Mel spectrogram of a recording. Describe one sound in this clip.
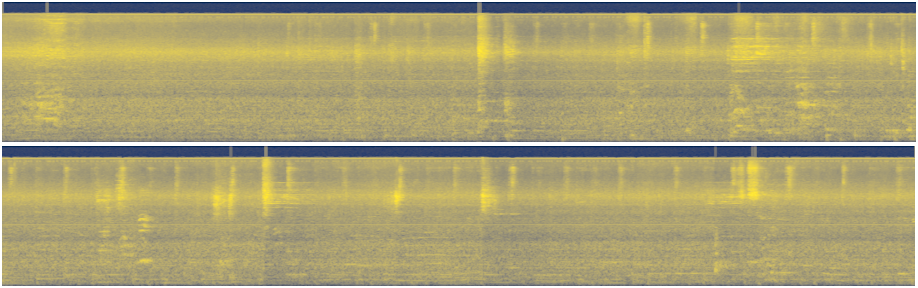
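A woman talks softly and close by.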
